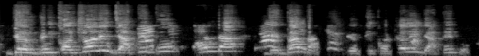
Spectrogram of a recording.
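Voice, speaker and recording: A man's voice: very high-pitched, very animated, normal speed, gravelly, noisy background. A man with a Nigerian accent hosting a heated political discussion, speaking emphatically and repeating his phrases. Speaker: host.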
